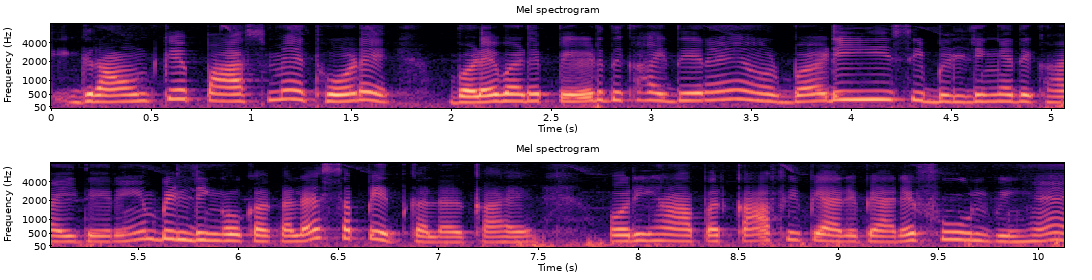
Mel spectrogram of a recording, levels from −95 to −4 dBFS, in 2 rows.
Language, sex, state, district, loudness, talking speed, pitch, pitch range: Hindi, female, Uttar Pradesh, Budaun, -26 LUFS, 200 wpm, 245 Hz, 215-275 Hz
